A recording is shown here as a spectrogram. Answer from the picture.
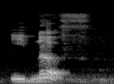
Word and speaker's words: enough: Então, olha só, pessoal, a palavra enough tem uma pronúncia bem diferente do que é escrita. A pronúncia dela é enough, com a parte forte no A, então fica enough, certo?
